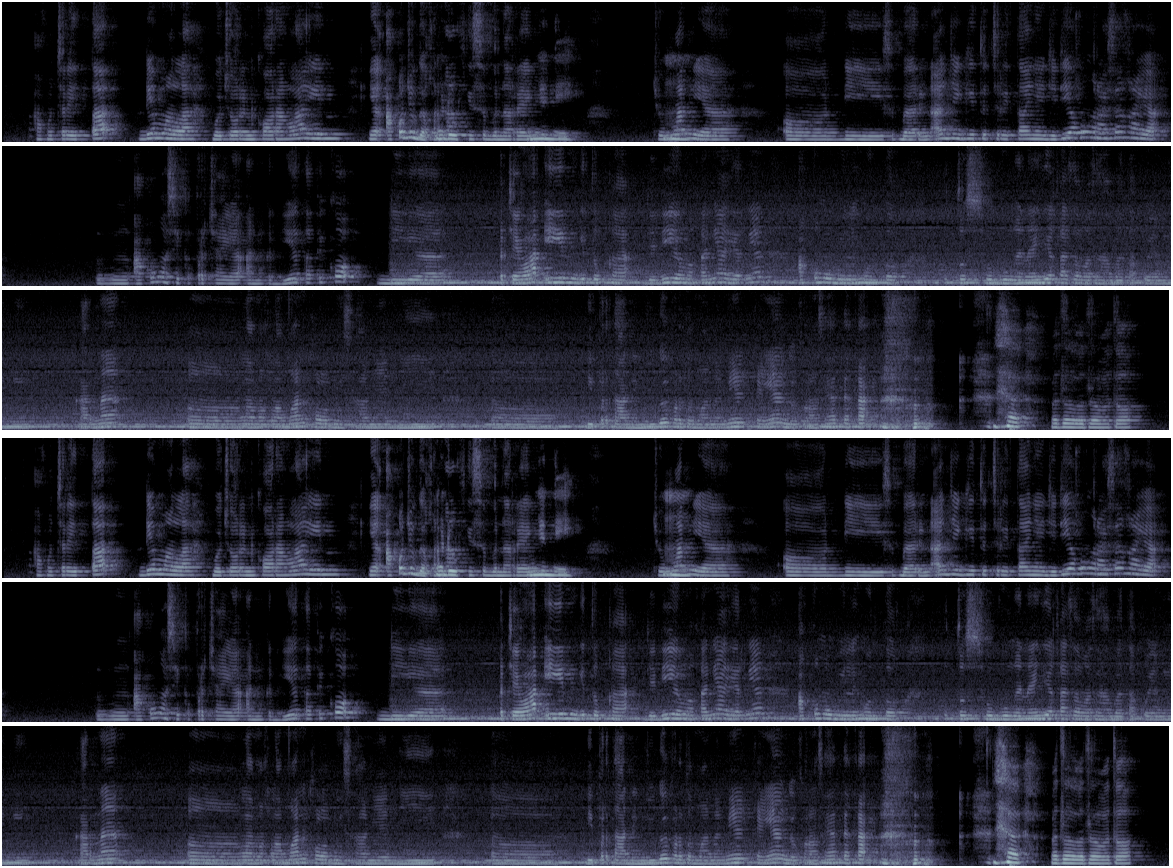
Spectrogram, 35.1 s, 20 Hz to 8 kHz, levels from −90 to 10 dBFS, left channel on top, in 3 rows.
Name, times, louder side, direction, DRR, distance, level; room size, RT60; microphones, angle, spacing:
voice 1, 0.3-3.4 3.7-5.4 6.5-7.3 7.8-11.6 12.6-15.2 15.4-16.1 16.7-20.9 21.2-23.7 24.2-24.6 25.2-28.0 28.3-32.7 33.1-33.3, right 1 dB, 15° right, 4 dB, 2.3 m, -37 dB
voice 2, 5.2-5.7 6.6-6.9 33.3-34.7, right 3 dB, 50° right, 12 dB, 0.7 m, -29 dB
sound 1, 15.6-32.7, left 1 dB, 20° left, 0.7 m, -40 dB
18.5 x 18.0 x 3.2 m, 0.36 s
head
